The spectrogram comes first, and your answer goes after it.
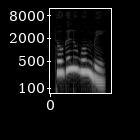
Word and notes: ತೊಗಲುಬೊಂಬೆ: Kannada

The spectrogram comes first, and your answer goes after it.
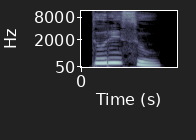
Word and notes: ತರಾಸು: Kannada

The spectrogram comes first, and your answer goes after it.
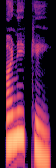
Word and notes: ಅಣುಗಿ: kannada

